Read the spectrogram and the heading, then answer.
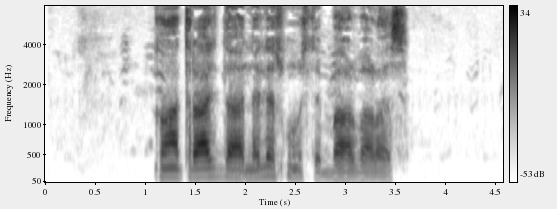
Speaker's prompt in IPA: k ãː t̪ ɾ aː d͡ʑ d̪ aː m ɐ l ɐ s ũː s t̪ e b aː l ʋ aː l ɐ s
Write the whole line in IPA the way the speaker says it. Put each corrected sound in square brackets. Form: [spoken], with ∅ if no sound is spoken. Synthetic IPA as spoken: k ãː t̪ ɾ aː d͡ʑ d̪ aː [n] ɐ l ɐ s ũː s t̪ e b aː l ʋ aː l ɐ s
